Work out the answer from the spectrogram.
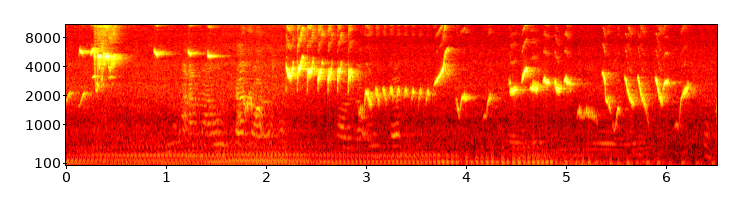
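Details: White-rumped shama singing energetically, used as a lure to make other shamas sing: loud varied phrases of sharp chirps, rising whistles and buzzy trills, with a strong low hum and rattling noise underneath.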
